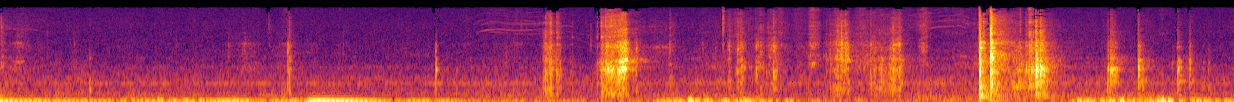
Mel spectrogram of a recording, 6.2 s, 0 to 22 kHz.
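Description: Hard 3D-printed plastic parts of a Petsfang v2 fan duct clicking and clacking together as they are handled and test-fitted by hand. The loudest clacks come in small clusters about three and five seconds in.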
